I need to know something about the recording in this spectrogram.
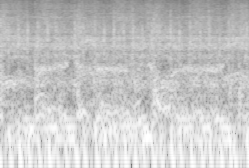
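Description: Brutal death metal / grindcore studio recording: fast, dense drumming under low, distorted guitar riffing.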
